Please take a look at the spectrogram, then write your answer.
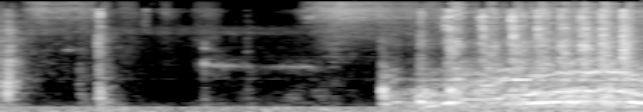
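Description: A sewing machine running a quarter-inch seam around the edge of a pinwheel quilt block, starting up partway through with a soft close hum that grows steadier.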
